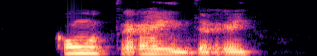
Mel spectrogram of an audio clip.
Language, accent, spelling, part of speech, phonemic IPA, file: French, Canada, contraindrai, verb, /kɔ̃.tʁɛ̃.dʁe/, LL-Q150 (fra)-contraindrai.wav
- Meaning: first-person singular simple future of contraindre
